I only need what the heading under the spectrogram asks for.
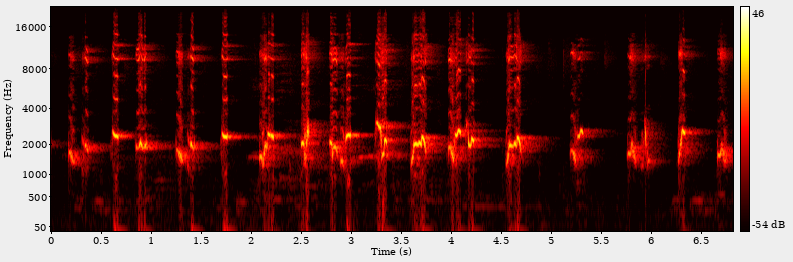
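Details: Caged Yellow-vented Bulbul singing outdoors at dawn, the traditional practice of airing songbirds to spur song. It gives a rapid, tumbling series of liquid chirps that slows near the end.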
